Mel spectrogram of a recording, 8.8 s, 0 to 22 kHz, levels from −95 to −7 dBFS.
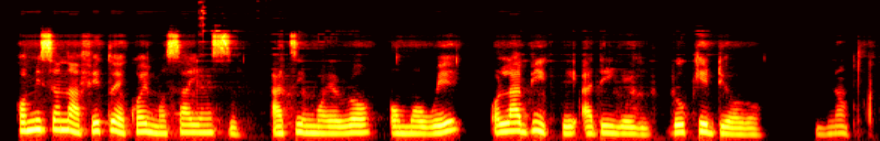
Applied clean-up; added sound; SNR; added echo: neural mask model DeepFilterNet 3.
